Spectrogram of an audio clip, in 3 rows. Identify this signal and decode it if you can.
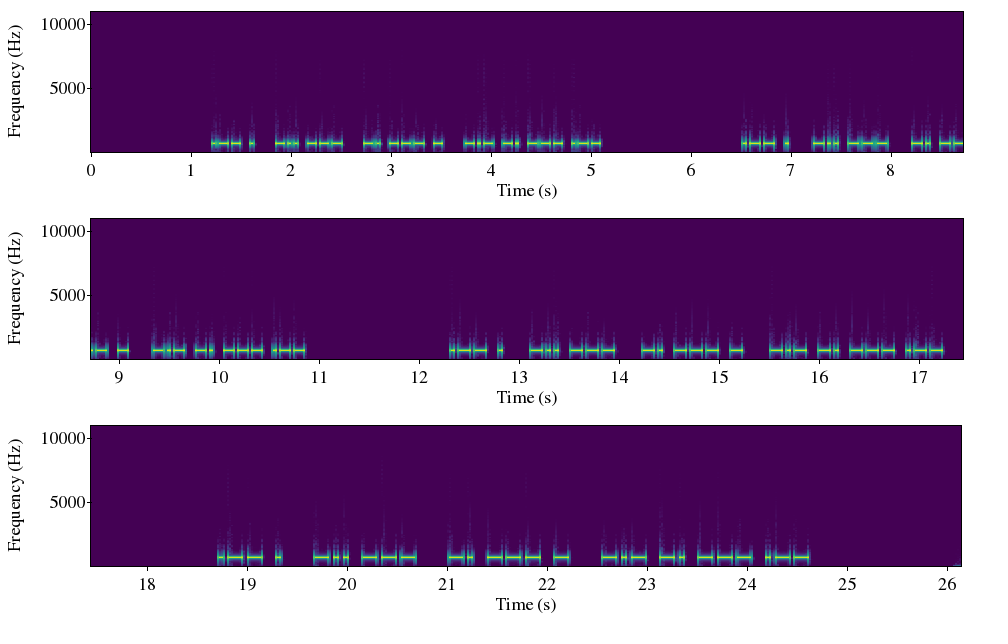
Morse code, heard as a keyed tone, about 33 wpm, 700 Hz. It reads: WE DO NOT KNOW WE DO NOT KNOW WE DO NOT KNOW WE DO NOT KNOW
